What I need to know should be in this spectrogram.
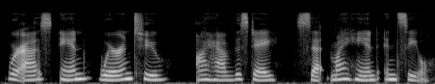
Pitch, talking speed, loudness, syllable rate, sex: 220 Hz, 165 wpm, -20 LUFS, 4.0 syllables/s, female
